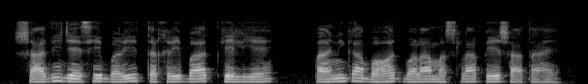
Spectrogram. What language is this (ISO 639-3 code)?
urd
